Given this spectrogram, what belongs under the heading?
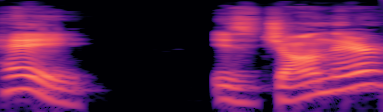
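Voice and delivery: excited, slowed-down delivery. Showing how to ask for a friend: excited, a little slower. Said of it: "I'm going to say it a little bit slower".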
